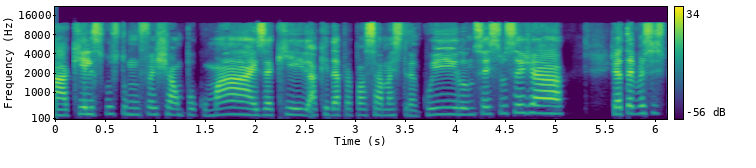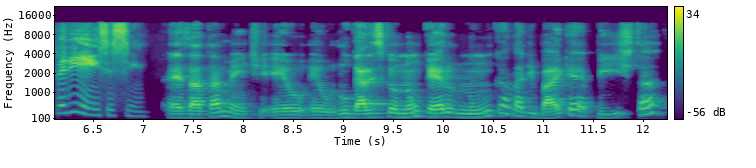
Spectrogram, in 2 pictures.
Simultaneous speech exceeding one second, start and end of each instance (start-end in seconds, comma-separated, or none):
none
